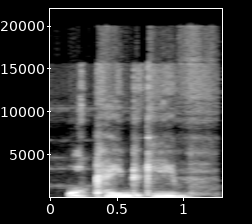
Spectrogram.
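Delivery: very hushed, quiet, perverted-sounding, suggestive tone. Answering an offer to play a game: suggestive tone. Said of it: "don't say it like that, [name], 'cause you make it sound fucking d-, perverted".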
